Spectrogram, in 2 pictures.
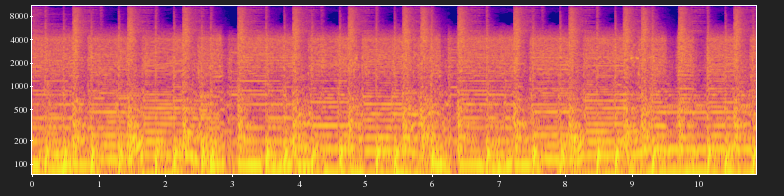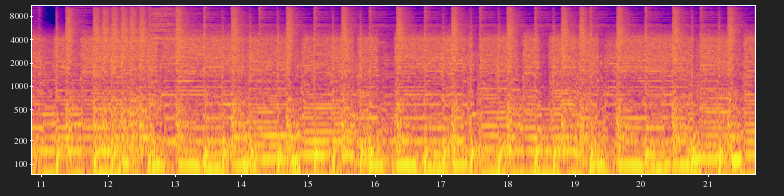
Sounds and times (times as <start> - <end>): Soundtrack music: 0.0 - 21.7.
